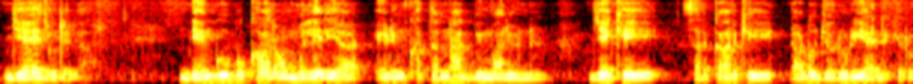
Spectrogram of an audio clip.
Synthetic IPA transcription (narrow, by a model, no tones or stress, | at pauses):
d͡ʑɛːd͡ʑɦʊlela̰ː | ɖẽːŋɡubʊkʰaːɾõmɐleːɾijaɐɦɪɽijũxɐt̪əɾnaːk̚biːmaːɾijũɦɪnɪ̆ | d͡ʑɐ̃ɦɪ̃kʰeː | sɐɾkaːɾkʰeːɗaːɖʱozɐɾuːɾiaːɦɪnəkʰeːɾoː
